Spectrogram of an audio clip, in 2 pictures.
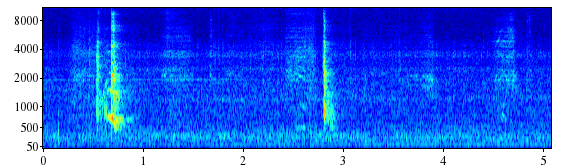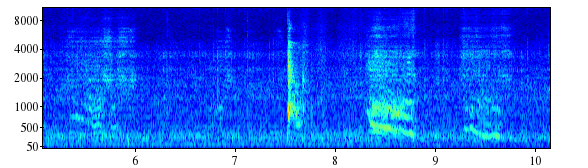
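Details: Hiccups: three abrupt hiccup sounds over about ten seconds, with soft vocal sounds between them in a quiet room.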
